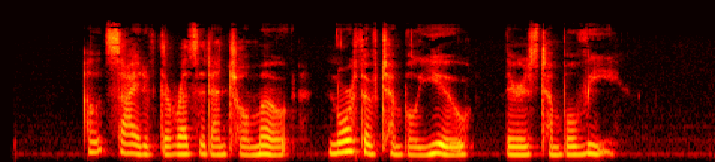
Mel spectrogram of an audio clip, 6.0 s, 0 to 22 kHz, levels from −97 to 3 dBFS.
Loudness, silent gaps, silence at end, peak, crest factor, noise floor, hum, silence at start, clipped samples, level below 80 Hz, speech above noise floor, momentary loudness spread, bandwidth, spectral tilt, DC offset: -31 LUFS; none; 0.85 s; -14 dBFS; 18 dB; -75 dBFS; none; 0.7 s; under 0.1%; -90 dBFS; 44 dB; 9 LU; 12.5 kHz; -3.5 dB/octave; under 0.1%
